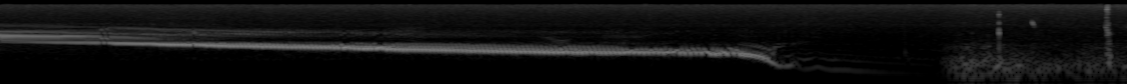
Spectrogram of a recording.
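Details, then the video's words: A Weddell seal, either an adult male or a practicing pup, gives a long, eerie whistle that glides steadily downward before dropping into a low growl. "Eerie Vocals of Weddell Seal Pup & Adult"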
